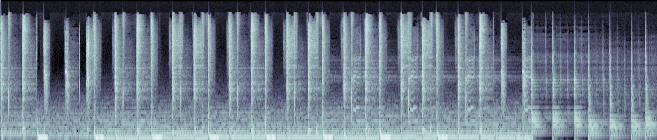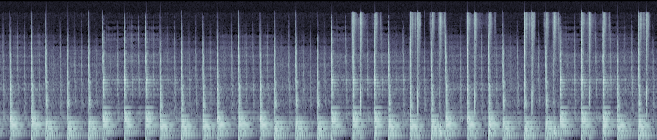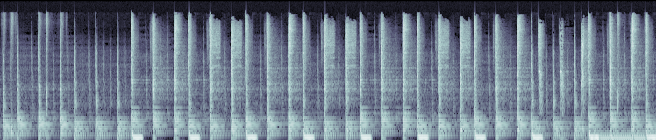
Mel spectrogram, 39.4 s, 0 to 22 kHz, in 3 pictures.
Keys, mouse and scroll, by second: 3.1-6.2 drag, 6.8 click, 10.6-13.6 drag, 15.8 KP_0, 18.6-23.0 drag, 23.0-26.7 middle drag, 26.7 click, 28.4-31.6 drag, 35.4 space, 37.2 space, 38.4-39.4 scroll down 6.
